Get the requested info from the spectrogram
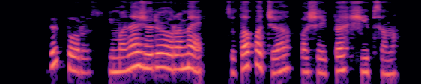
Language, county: Lithuanian, Marijampolė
